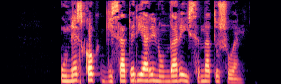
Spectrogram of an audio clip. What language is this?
Basque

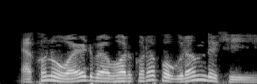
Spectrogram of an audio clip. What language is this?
Bangla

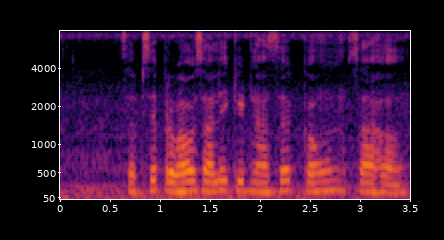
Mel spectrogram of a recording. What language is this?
Bhojpuri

